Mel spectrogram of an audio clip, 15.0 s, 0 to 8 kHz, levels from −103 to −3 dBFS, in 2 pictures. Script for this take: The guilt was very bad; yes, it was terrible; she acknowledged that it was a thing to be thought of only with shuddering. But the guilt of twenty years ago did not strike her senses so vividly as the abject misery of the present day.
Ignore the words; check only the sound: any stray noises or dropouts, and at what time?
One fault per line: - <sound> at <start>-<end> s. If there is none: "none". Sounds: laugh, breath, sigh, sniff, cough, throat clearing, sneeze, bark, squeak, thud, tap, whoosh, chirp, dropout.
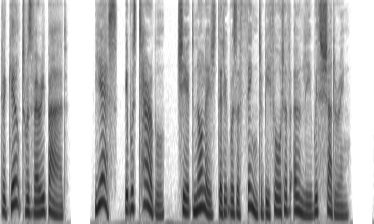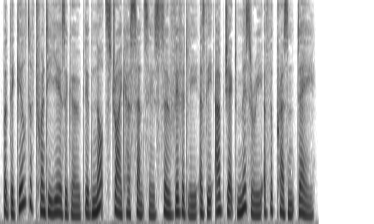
none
